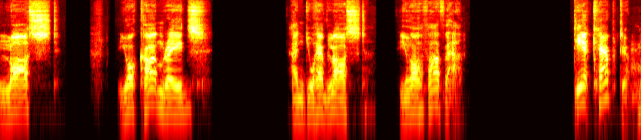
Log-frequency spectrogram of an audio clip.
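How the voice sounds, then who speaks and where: A man's fairly high-pitched, put-on character voice at a very slow pace. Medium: actual play. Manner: formal, earnest.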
